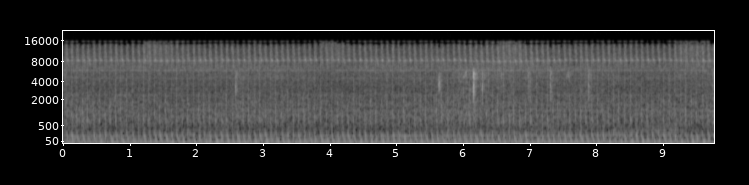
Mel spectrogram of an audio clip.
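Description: A helicopter engine whines steadily.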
